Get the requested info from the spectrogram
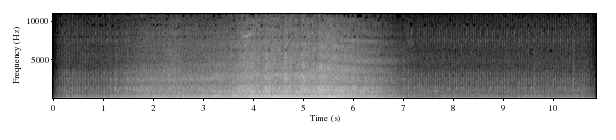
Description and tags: Volkswagen Golf II 1.6 Diesel Exterior Engine Multiple Gas Pressing Mono
This sound effect was recorded with high quality sound equipment and comes from a sound library called Volkswagen Golf II 1.6 Diesel which is pack of 84 high quality audio files with a total length of 152 minutes. In this library you'll find various engine sounds recorded onboard and from exterior perspectives, along with foley and other sound effects.
car, cars, city, drive, engine, exterior, golf, idle, neutral, passby, street, vehicle, volkswagen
